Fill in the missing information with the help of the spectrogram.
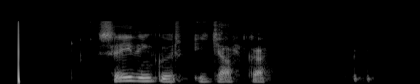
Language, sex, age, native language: Icelandic, male, 40-49, Icelandic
